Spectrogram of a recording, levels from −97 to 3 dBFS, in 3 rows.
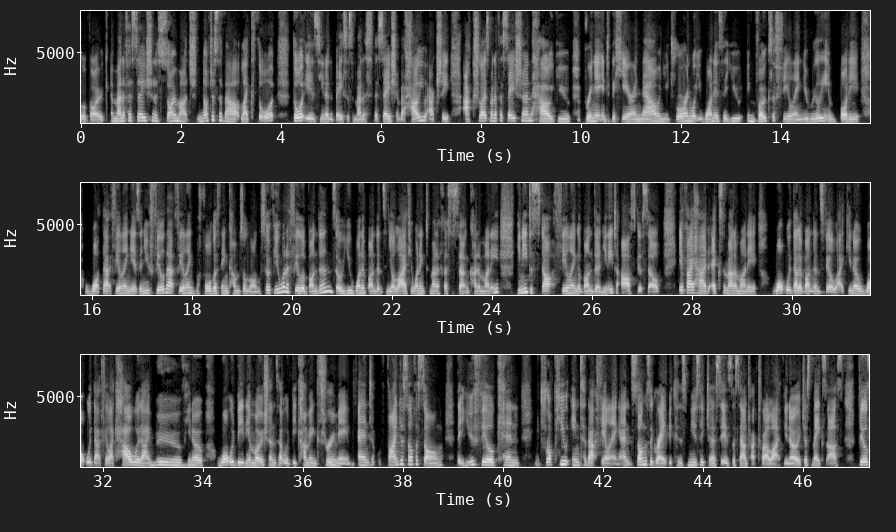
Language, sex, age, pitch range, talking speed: English, female, 10-29, 175-205 Hz, 215 wpm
